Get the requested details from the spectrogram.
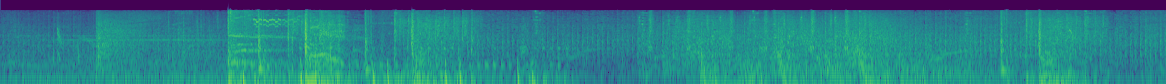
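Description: Energy guns fire in loud bursts with sharp blasts.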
